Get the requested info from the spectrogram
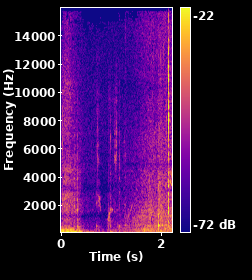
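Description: Near silence, with the faint last moment of a fading guitar chord at the very start.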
